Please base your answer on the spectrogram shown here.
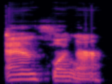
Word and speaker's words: Anslinger: How do you pronounce his name again? I say it's Anslinger. It's Anslinger.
